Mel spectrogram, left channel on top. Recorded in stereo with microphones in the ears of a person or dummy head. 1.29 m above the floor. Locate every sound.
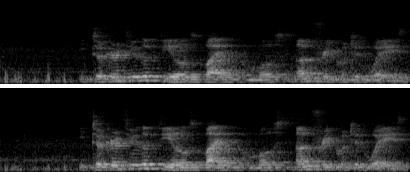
0.8 s a man speaking: 35° right (ahead or behind), 1.1 m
